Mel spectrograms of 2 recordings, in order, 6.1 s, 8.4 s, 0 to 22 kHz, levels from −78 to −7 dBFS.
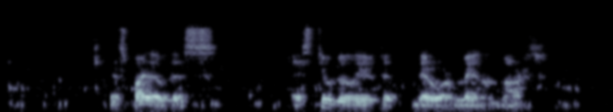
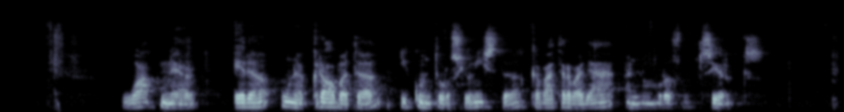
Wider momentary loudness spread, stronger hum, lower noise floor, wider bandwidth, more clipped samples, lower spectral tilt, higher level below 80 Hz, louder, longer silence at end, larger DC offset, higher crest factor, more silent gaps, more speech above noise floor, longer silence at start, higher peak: first, 19 LU vs 12 LU; neither; second, -56 dBFS vs -71 dBFS; about the same, 10 kHz vs 11 kHz; neither; about the same, -4 dB/octave vs -4 dB/octave; first, -70 dBFS vs -76 dBFS; about the same, -30 LUFS vs -30 LUFS; second, 0.35 s vs 0.85 s; neither; about the same, 20 dB vs 22 dB; neither; second, 27 dB vs 41 dB; second, 0.1 s vs 0.55 s; about the same, -12 dBFS vs -10 dBFS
